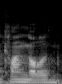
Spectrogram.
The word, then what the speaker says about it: Llangollen: We realised that if we got on the Llangollen Canal, or the Golly Canal.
